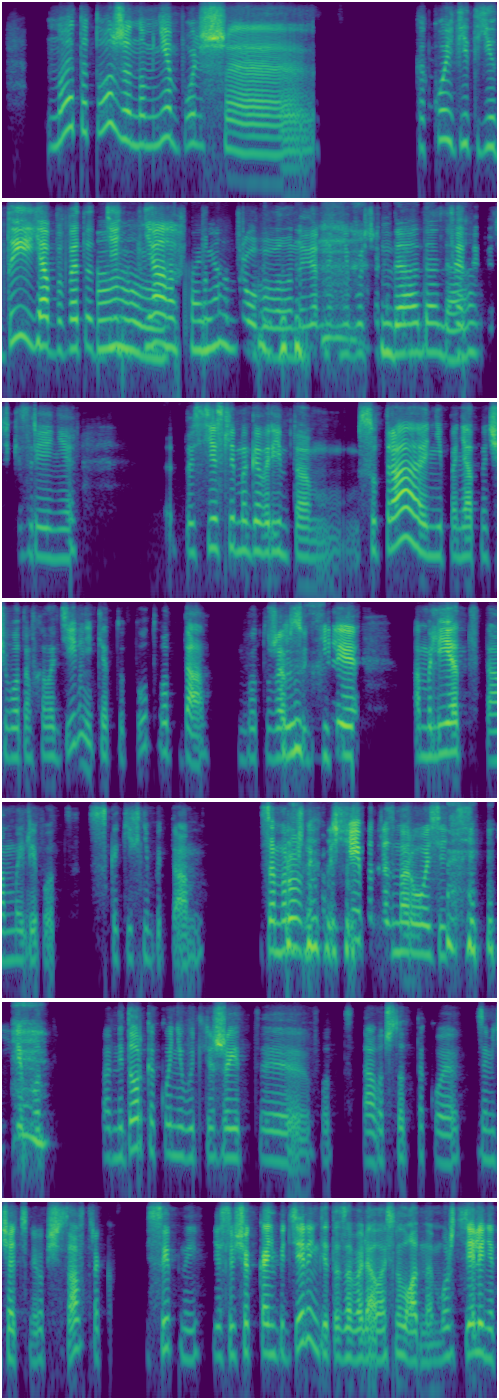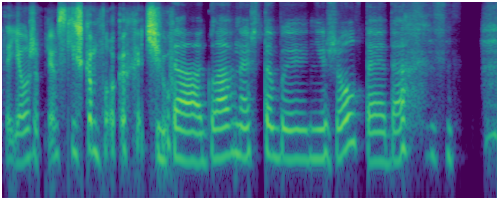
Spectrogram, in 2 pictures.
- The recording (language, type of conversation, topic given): Russian, podcast, Что вы готовите, если в холодильнике почти пусто?
- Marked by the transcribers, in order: drawn out: "больше"; other background noise; tapping; laugh; laugh; laughing while speaking: "слишком много хочу"; chuckle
